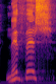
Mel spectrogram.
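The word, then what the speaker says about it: נפש: significa a palavra nefes nefes é a pronúncia Hebraica para a palavra alma diz assim comigo nefes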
